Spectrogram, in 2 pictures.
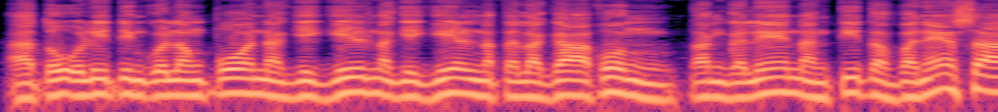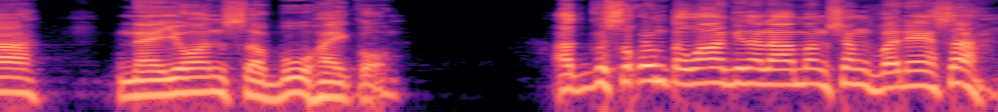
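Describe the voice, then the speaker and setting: A man's voice: fairly high pitch, dry recording. A man with a Filipino accent narrating a first-person story as a radio host, in an earnest, confiding and polite way.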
